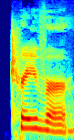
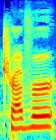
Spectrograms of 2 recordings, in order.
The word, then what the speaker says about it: Traver: name being so unique people are like traver wait how do i spell that or wait isn't it trevor or oh the your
